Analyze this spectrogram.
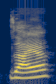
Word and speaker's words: Zia: Is it Zia or Zaya? Zaya. Oh, I'm sorry. I might have mispronounced. I have no idea. Yeah, it's Zaya.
